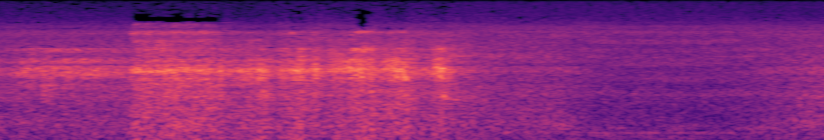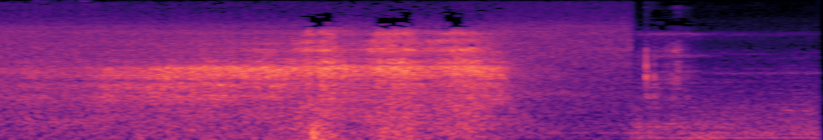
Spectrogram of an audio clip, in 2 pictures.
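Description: Air carbon arc gouging: the carbon arc and compressed-air jet hiss and crackle loudly as an old, bad weld is blown out of a steel beam joint. It comes in two runs of a few seconds with a quieter stretch in between, and dies away shortly before the end.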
